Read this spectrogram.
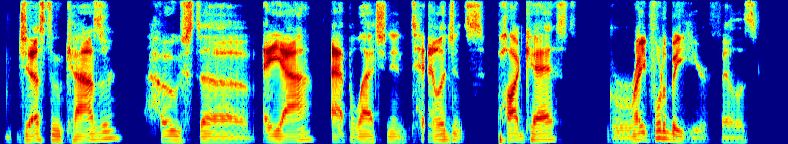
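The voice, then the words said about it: Rich radio-style voice. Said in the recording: “Also the greatest radio voice of the South. ... Listen to that. ... So good.”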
